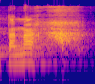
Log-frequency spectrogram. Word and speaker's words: Tanaj: le llama el tanaj a veces se escribe con k como tanac pero en hebreo se escribe se dice tanaj con una G muy muy cultural eh y el tanaj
